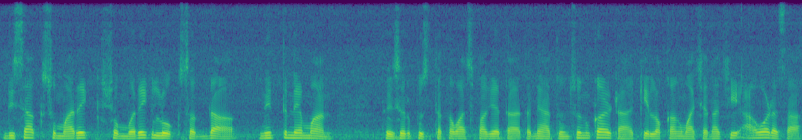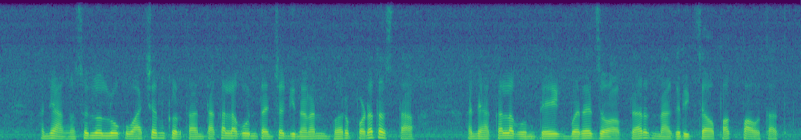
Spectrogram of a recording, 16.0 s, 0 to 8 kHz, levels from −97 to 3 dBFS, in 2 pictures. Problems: constant background noise, background conversations at intervals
